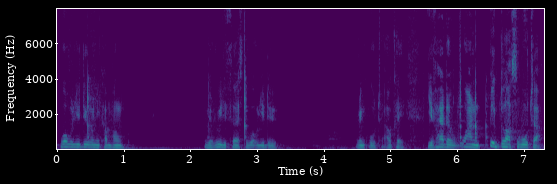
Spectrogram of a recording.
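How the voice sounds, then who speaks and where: A man's voice: medium pitch, fairly even intonation, fairly quick, long pauses, background noise. Man giving a chatty religious talk. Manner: conversational, checks in with "yeah?" and "right?". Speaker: speaker at a religious study circle. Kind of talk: informal religious talk to a group.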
